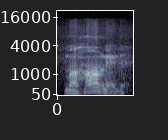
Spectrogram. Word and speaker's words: Muhammad: number two Muhammad Muhammad Muhammad is the original pronunciation Muhammad born in Moravia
